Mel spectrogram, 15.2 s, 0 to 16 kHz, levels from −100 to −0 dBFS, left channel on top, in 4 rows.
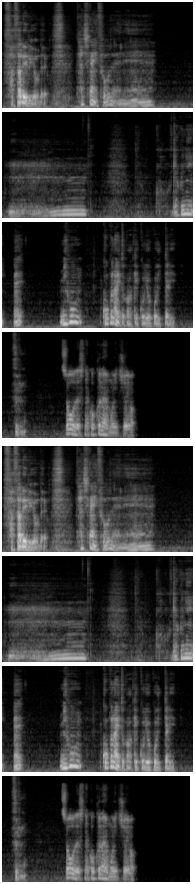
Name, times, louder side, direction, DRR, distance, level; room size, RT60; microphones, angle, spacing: voice 1, 0.0-3.0 3.9-5.6 6.0-6.3 6.9-8.1 8.8-9.2 9.7-11.1 11.7-11.9, right 3 dB, 65° right, 0.6 m, -32 dB
voice 2, 12.7-14.1, right 1 dB, 40° right, 1.2 m, -36 dB
3.6 x 2.3 x 2.4 m
head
